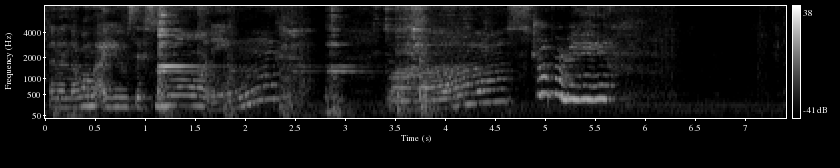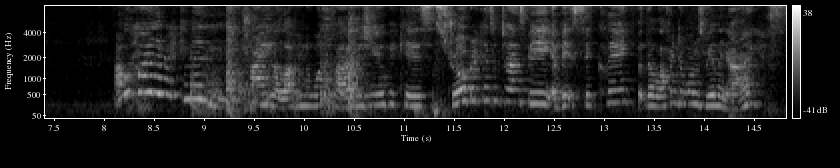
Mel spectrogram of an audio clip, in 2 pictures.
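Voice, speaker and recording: A woman's voice: sits high, big pitch swings, normal speed, recorded from a distance, music in the background. A young woman with a Yorkshire accent, chatting casually to camera in her kitchen, rambling with lots of fillers. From Yorkshire, England. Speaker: vlogger. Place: home kitchen, indoors. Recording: echoey room with background noise.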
